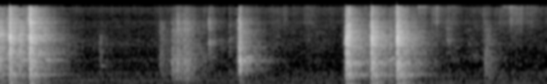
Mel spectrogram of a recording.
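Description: Hand food-prep on a raw carrot: short clusters of sharp scraping and knocking strokes. There are a few strokes at the start, two single ones in the middle, and a louder cluster with a couple of dull knocks after halfway.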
